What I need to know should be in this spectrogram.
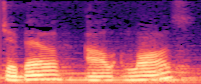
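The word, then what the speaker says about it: Jabal al-Lawz: The proper pronunciation is Jebel al-Laws.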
